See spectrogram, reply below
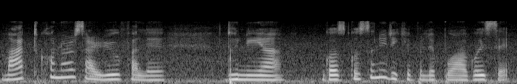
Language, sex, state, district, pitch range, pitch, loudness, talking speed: Assamese, female, Assam, Kamrup Metropolitan, 210-240 Hz, 220 Hz, -17 LUFS, 80 wpm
